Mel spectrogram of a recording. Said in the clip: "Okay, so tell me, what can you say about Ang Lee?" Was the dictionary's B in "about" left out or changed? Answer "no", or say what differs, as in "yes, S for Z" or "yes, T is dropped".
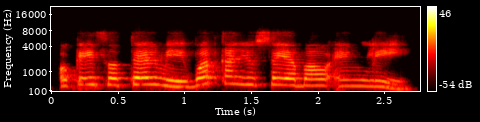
no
